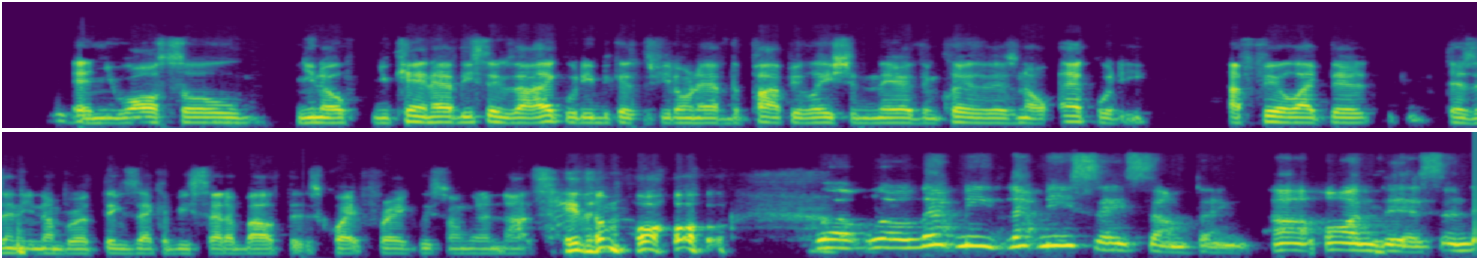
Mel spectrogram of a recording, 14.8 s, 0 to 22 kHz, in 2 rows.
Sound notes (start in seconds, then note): 10.1 laughter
